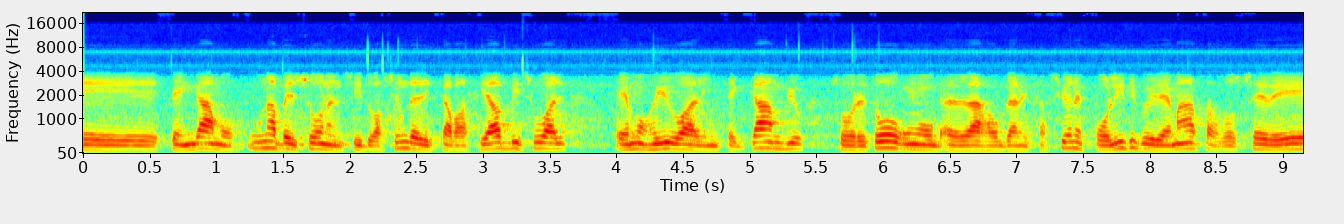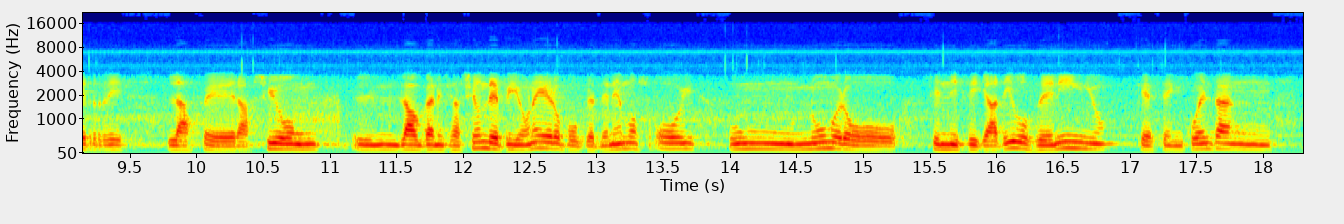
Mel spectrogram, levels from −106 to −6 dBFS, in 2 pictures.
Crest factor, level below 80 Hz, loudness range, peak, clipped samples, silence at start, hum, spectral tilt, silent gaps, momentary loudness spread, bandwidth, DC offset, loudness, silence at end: 20 dB; -62 dBFS; 2 LU; -2 dBFS; under 0.1%; 0 s; none; -7 dB/octave; none; 8 LU; 8 kHz; under 0.1%; -22 LUFS; 0.05 s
